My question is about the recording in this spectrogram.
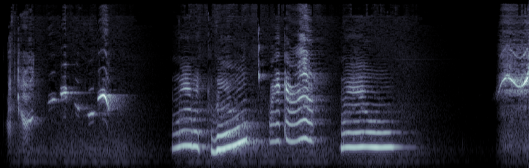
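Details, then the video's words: Talking parrot giving a varied run of sounds: short high whistles and chirps, then lower warbling harmonic notes that bend up and down, a steady drawn-out mew-like note, and a final high squeak, with brief silences between. "parrot talking 🐦. talking parrot"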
